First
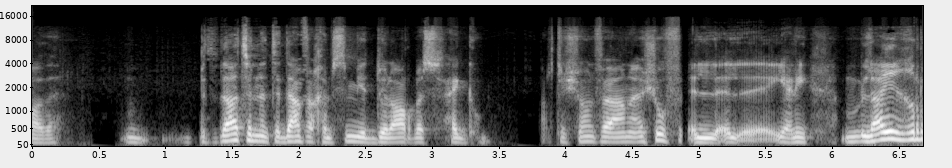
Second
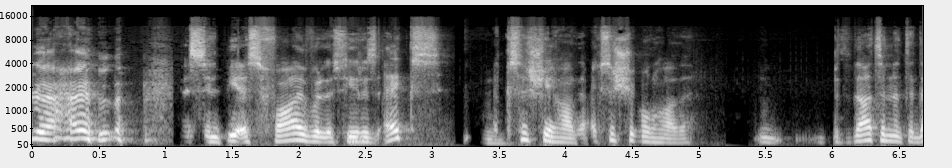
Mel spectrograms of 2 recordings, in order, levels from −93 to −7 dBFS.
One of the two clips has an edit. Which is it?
first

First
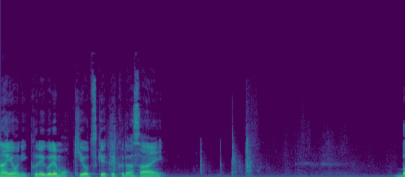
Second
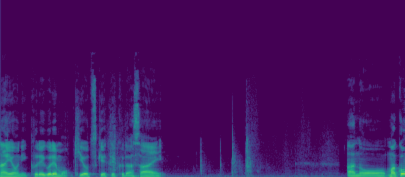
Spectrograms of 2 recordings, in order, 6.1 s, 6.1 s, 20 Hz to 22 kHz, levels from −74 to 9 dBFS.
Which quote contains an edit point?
second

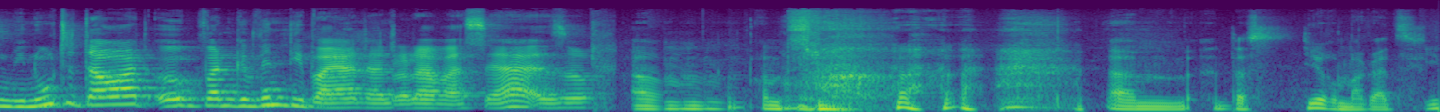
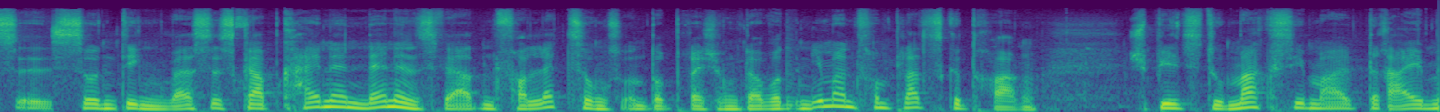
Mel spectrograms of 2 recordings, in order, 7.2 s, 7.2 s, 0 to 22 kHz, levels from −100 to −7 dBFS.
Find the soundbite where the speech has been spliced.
first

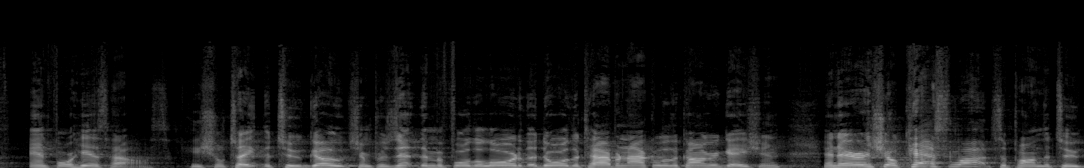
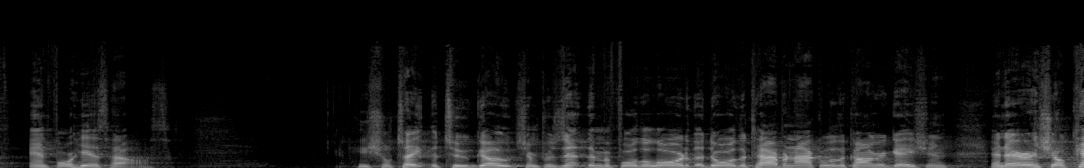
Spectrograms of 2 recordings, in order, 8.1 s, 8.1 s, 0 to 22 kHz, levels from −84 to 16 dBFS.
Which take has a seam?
first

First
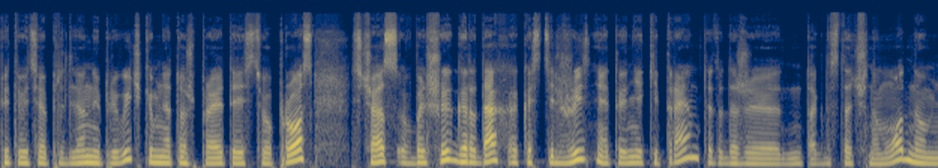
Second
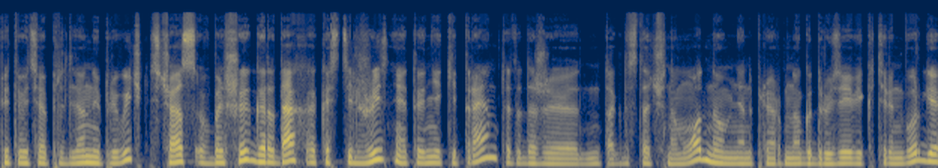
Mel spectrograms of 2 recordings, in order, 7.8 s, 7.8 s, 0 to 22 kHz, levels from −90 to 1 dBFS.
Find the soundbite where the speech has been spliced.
second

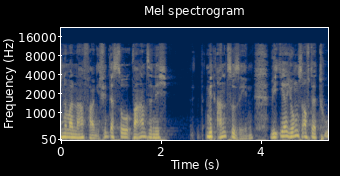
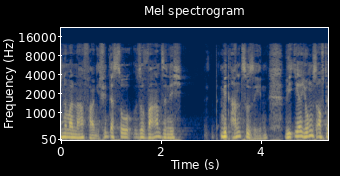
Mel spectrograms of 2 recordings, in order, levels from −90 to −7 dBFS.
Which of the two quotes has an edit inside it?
first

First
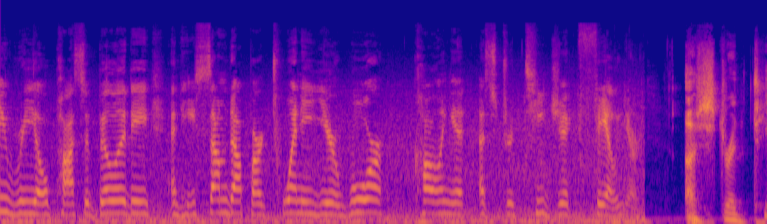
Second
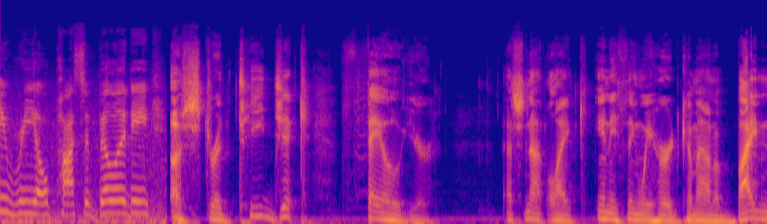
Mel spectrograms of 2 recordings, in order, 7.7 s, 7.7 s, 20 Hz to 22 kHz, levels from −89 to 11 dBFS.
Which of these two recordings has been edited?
second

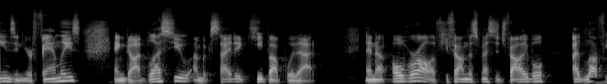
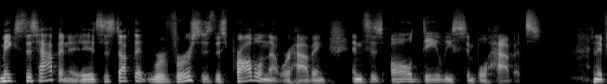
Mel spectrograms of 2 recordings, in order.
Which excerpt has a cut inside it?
first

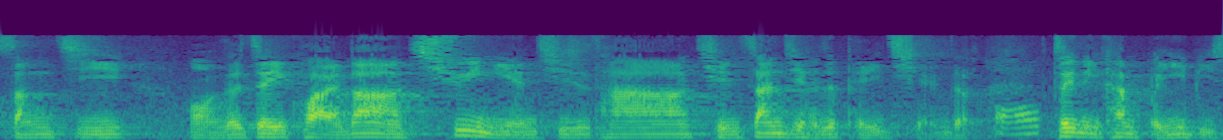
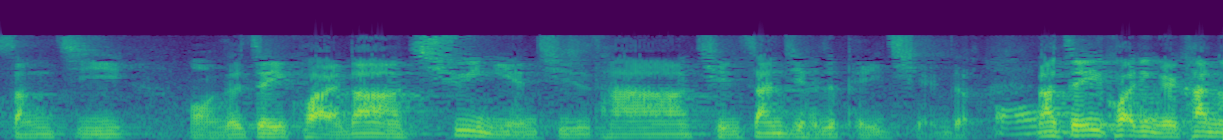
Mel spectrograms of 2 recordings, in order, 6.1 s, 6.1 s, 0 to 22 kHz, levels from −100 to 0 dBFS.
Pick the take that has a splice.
first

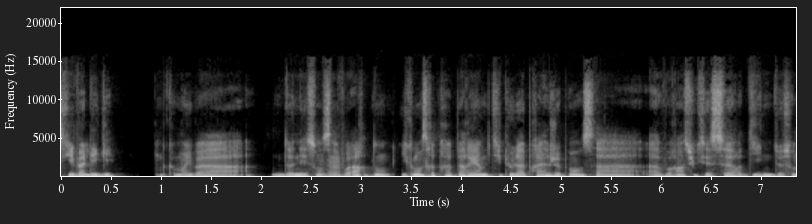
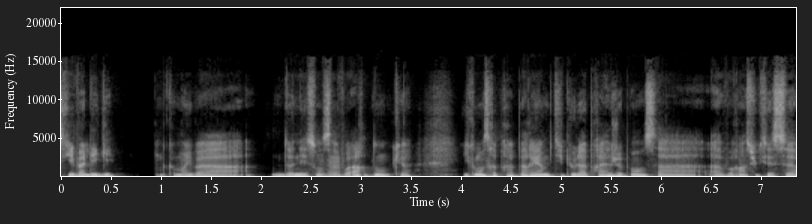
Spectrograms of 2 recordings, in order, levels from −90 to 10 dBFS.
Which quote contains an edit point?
first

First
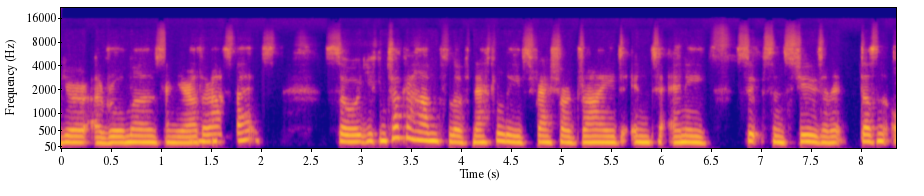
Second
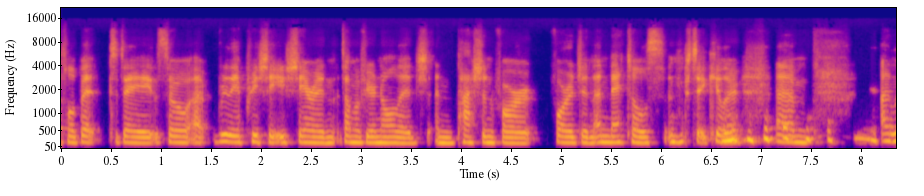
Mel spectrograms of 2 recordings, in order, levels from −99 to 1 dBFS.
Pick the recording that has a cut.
second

